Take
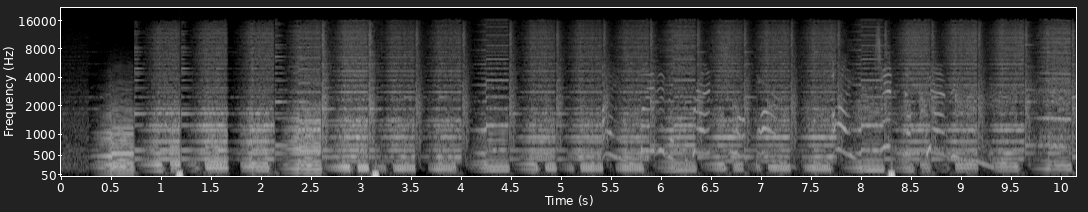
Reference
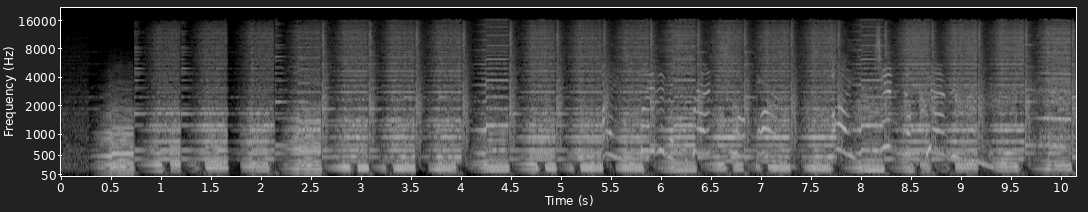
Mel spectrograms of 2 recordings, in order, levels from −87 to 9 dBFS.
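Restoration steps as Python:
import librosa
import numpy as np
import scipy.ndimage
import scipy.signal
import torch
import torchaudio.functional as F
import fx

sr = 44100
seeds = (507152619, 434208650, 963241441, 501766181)

y = fx.fix_declip(x, sr, threshold_db=-12.5)
y = fx.highpass(y, sr, hz=140.0, slope=24, at=(1.14, 1.26), fade=0.02)
y = fx.highpass(y, sr, hz=140.0, slope=24, at=(3.1, 3.22), fade=0.02)
y = fx.highpass(y, sr, hz=140.0, slope=24, at=(8.26, 8.38), fade=0.02)
y = fx.gain(y, sr, db=fx.steps((0.0, 0.0), (3.21, 5.0)))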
